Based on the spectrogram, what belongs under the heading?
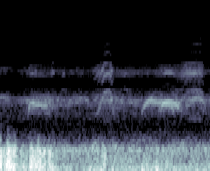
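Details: A black-headed gull by a nest holding three chicks gives a couple of short, harsh, down-curving calls. The calls sit over deep, continuous background rumble.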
